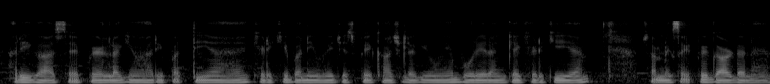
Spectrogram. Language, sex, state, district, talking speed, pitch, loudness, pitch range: Hindi, male, Bihar, Saharsa, 220 wpm, 95 Hz, -39 LUFS, 95-100 Hz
